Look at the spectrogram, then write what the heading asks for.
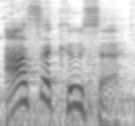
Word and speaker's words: Asakusa: Asakusa. I hope that's the proper way to pronounce that.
